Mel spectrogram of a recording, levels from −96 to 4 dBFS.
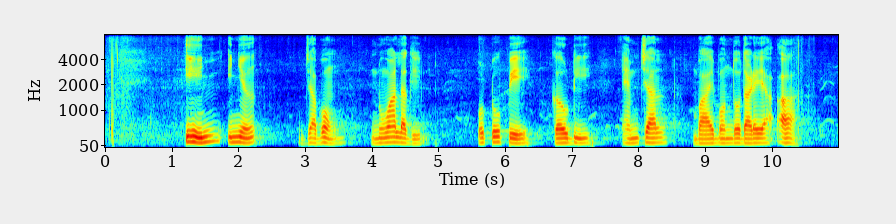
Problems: background sounds at intervals, background conversations at intervals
